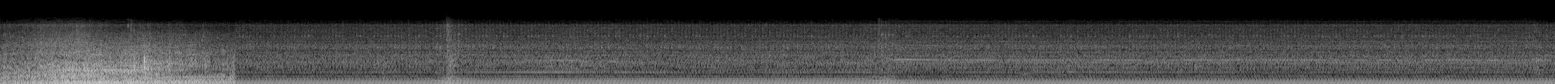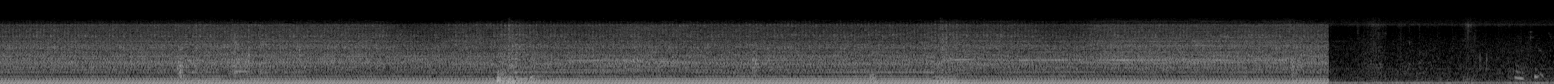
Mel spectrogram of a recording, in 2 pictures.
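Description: Polaris Ranger side-by-side driving past, loud for the first two seconds or so, then its engine idling steadily with a few brief knocks. The engine sound stops abruptly about a second before the end.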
